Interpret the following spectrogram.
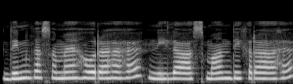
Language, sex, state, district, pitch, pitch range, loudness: Hindi, female, Jharkhand, Garhwa, 285 Hz, 265-295 Hz, -13 LUFS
